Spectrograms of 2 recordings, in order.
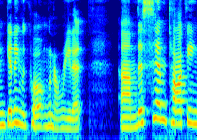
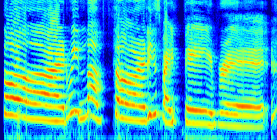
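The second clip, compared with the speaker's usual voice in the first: high, loud fangirl cheer; squealing with delight over Thorn; excited gushing; 6 semitones higher, 7 dB louder, much slower than usual. Real, not acted. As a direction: cheer for your favorite character. Gushing over her favorite character.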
